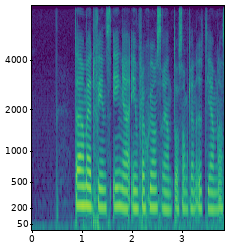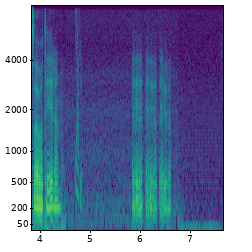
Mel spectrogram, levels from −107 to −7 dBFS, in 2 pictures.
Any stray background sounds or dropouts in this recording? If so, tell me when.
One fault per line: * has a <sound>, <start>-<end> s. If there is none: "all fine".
* has a chirp, 4.7-4.9 s
* has a laugh, 5.8-6.6 s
